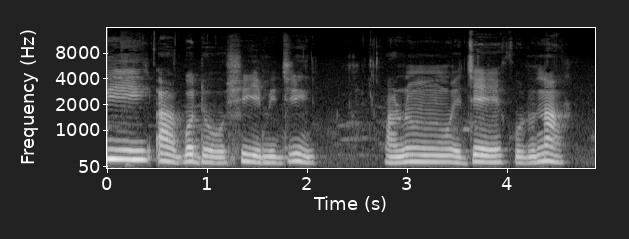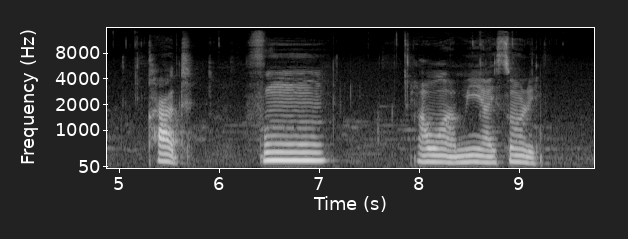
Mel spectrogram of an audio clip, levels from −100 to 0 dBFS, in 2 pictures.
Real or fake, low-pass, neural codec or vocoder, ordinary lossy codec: real; 14.4 kHz; none; MP3, 96 kbps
